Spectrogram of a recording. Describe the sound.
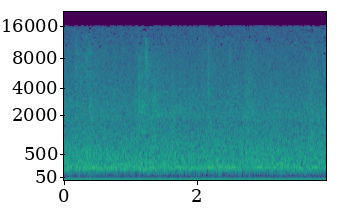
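Rain falling as a steady, even hiss of fine drops, soft and unbroken throughout with no distinct splashes or voices.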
